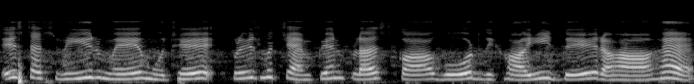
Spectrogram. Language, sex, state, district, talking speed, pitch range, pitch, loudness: Hindi, female, Madhya Pradesh, Katni, 110 wpm, 230-280 Hz, 255 Hz, -18 LUFS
